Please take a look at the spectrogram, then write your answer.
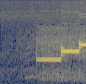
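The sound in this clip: Telephone keypad dialing tones: three short, clean electronic beeps in quick succession, each pitched a step higher than the one before, heard alone over a faint background hiss.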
